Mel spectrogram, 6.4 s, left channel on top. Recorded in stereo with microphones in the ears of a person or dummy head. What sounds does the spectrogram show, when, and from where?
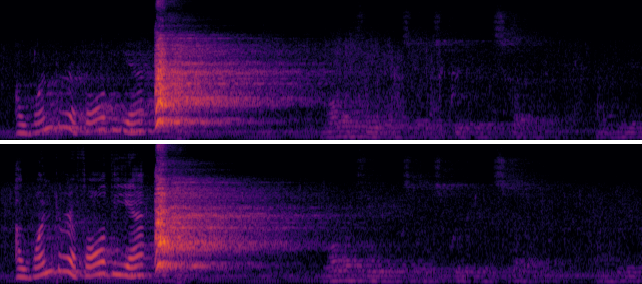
0.1 s a woman speaking: 55° right (ahead or behind), 0.5 m
1.5 s a dog barking: 5° left (ahead or behind), 1.6 m
3.2 s a man speaking: 65° left (ahead or behind), 9 m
